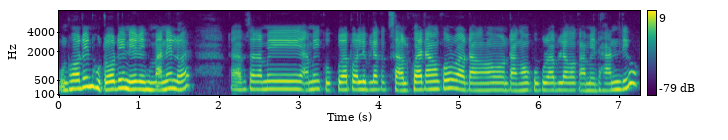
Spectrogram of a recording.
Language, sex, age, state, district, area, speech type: Assamese, female, 45-60, Assam, Golaghat, rural, spontaneous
